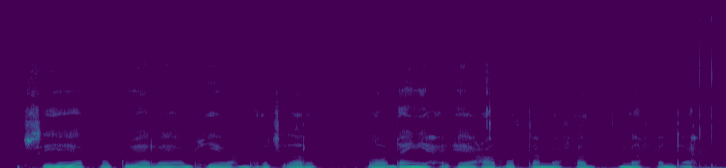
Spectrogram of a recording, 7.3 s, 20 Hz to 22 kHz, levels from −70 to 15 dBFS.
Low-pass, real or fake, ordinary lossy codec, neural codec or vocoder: 19.8 kHz; real; none; none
